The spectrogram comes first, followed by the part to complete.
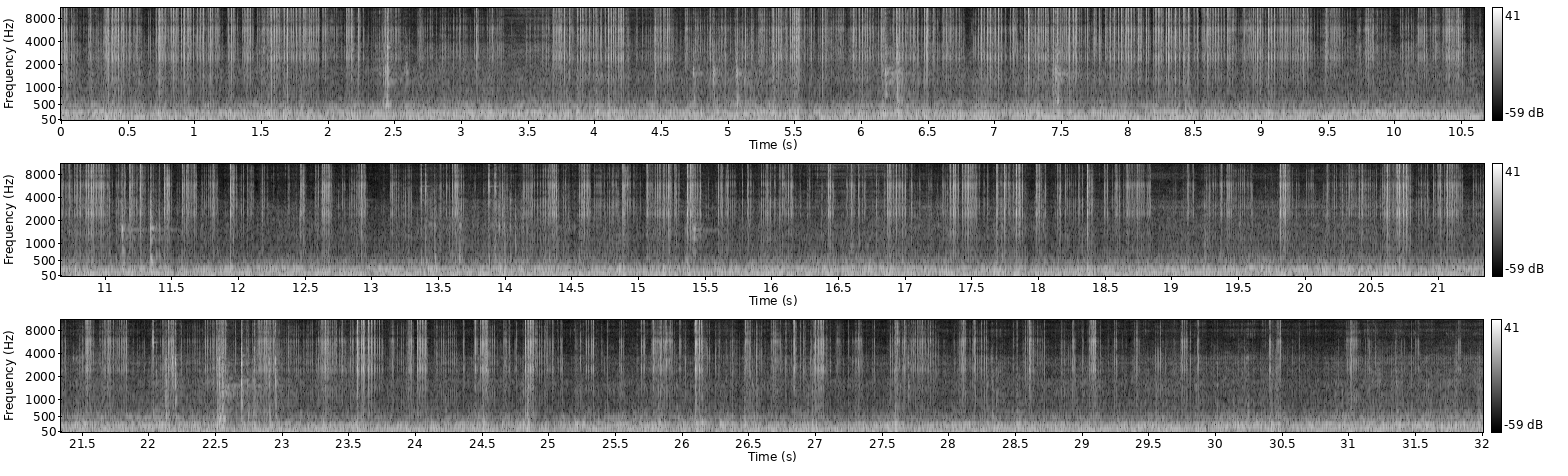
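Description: Steady, loud rumble and wind noise of riding along a bumpy dirt road, picked up by a camera on the moving bike, with small rattles and clicks from the rough surface.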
